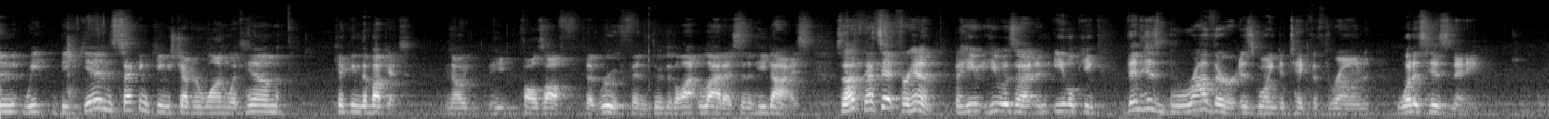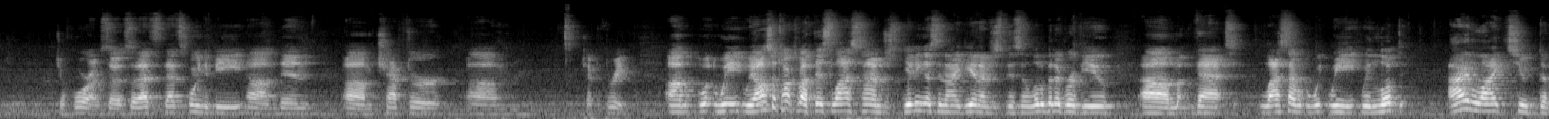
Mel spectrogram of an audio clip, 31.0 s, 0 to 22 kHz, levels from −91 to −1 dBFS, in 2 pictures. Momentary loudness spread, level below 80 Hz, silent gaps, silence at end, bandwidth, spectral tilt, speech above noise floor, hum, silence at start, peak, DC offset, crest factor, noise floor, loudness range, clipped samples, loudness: 16 LU; -58 dBFS; none; 0 s; 13 kHz; -5 dB/octave; 27 dB; none; 0 s; -2 dBFS; under 0.1%; 20 dB; -48 dBFS; 9 LU; under 0.1%; -21 LUFS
